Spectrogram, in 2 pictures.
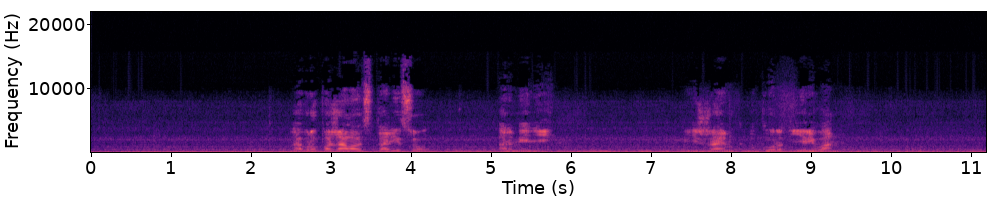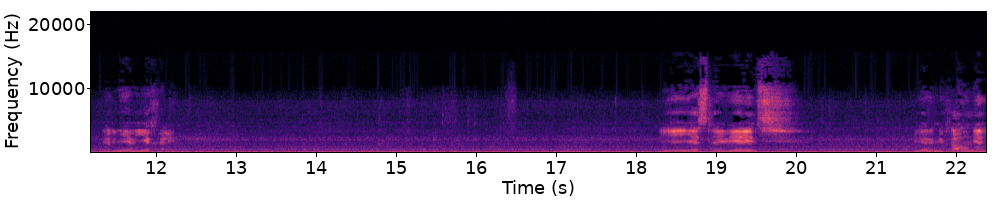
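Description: A vehicle's engine hums and its tyres rumble steadily on the road.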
